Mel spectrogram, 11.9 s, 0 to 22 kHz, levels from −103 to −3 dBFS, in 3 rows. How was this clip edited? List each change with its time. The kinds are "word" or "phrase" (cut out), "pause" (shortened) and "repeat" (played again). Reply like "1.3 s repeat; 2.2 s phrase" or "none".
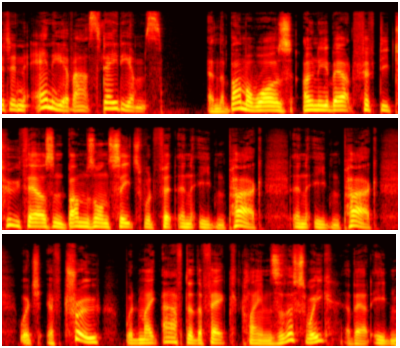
6.8 s repeat; 9.5 s word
